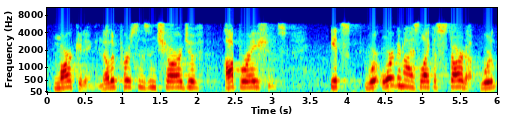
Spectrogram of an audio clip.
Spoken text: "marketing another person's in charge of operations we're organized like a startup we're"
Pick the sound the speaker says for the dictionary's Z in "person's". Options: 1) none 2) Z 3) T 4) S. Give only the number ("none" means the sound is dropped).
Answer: 2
